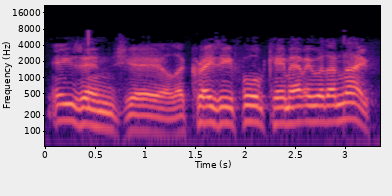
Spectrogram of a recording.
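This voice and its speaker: An actor playing a gruff, cocky, scornful railroad boss in a 1950s Western radio drama, with folksy, blunt frontier talk. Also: male voice, mid-range voice, lively intonation, a little slow, natural voice. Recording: muffled vintage radio recording.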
